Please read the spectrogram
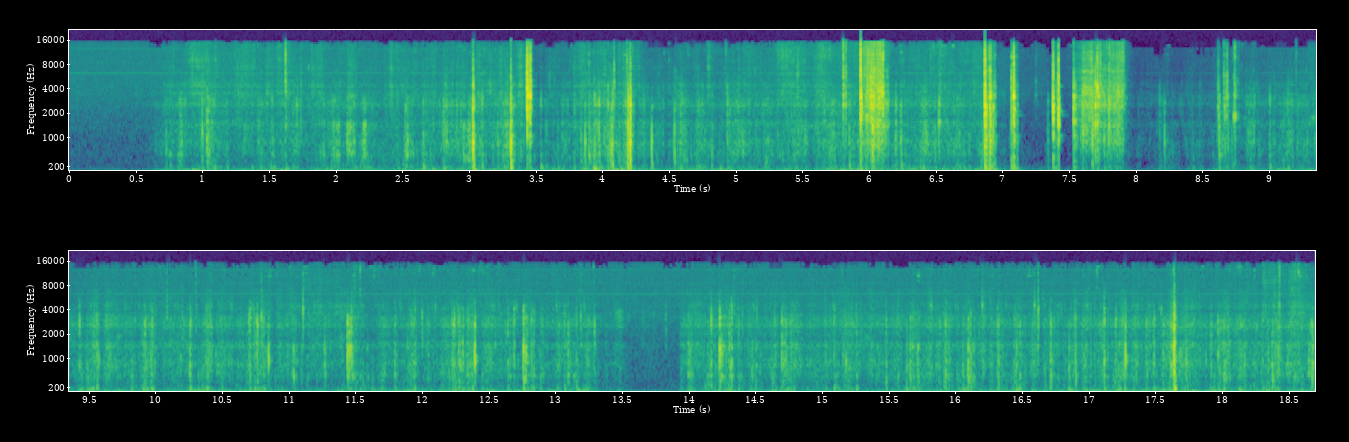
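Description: Action camera worn by a dog moving along a woodland trail: the mount knocks and rubs in time with its steps, with paws scuffing the ground, over a steady low rumble of handling noise. The movement stops briefly about eight seconds in and again a little before fourteen seconds.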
